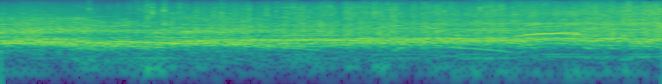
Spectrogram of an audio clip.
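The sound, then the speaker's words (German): A dense crowd of fans cheers and shouts continuously at an airport, welcoming their team home after it won the championship title. Voices blend into a steady roar with occasional whoops rising above it, loud throughout with no pauses. “Die Mannschaft wird euphorisch am Flughafen empfangen.”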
